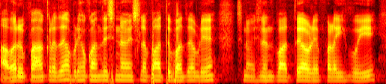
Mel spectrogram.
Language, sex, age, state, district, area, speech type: Tamil, male, 18-30, Tamil Nadu, Thanjavur, rural, spontaneous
